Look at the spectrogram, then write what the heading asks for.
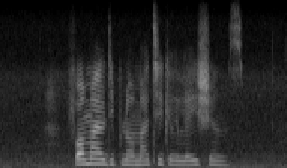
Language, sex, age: Southern Sotho, female, 24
